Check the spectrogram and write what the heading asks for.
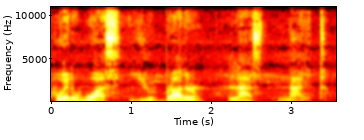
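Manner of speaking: drawn-out, word by word; teacher reading an example very slowly; very slow model reading. Shown as a demonstration. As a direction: stretch each word for learners.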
